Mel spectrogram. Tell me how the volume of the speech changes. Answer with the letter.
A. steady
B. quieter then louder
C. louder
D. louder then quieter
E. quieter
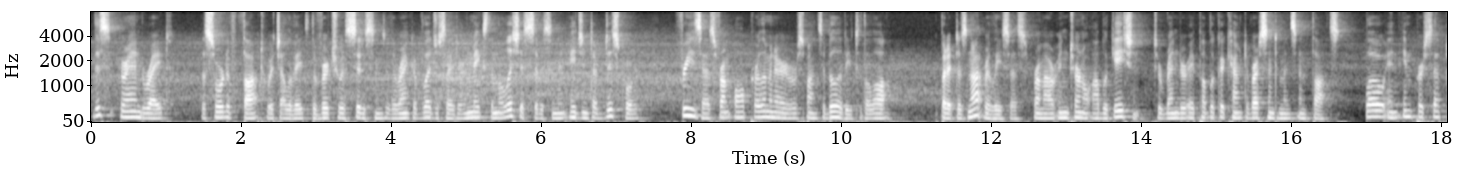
A.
